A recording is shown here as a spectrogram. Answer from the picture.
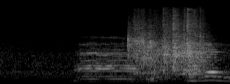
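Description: A hand-held trigger spray bottle spritzing a mist of spider-mite treatment onto cannabis plants: a hiss under a second long in the second half, just after a man's voice hums briefly.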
